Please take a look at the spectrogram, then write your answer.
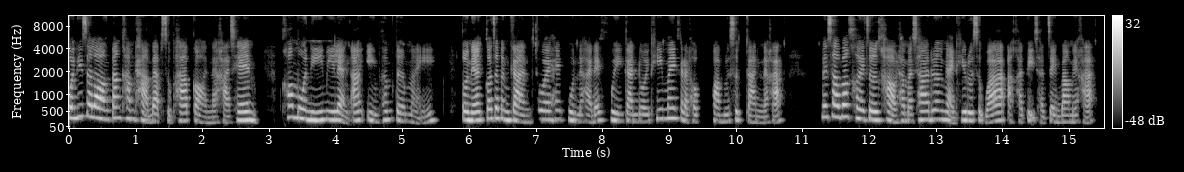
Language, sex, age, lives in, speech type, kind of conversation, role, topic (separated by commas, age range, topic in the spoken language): Thai, female, 25-29, Thailand, read, expert-assistant, expert, เวลาตามข่าวเกี่ยวกับธรรมชาติหรือระบบนิเวศ เราจะรู้ได้อย่างไรว่าแหล่งข่าวไหนน่าเชื่อถือจริง?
